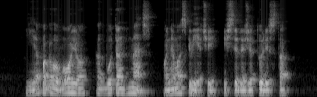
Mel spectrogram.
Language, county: Lithuanian, Telšiai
